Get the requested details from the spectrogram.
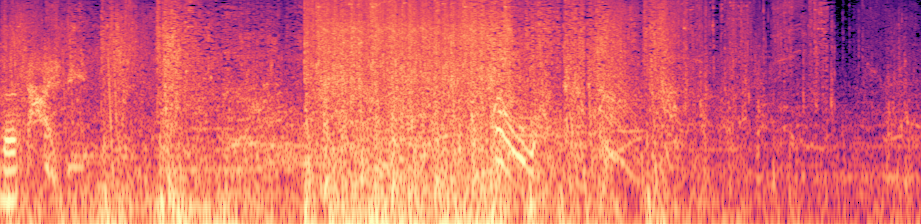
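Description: Energy guns fire in rapid bursts with crackling blasts.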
